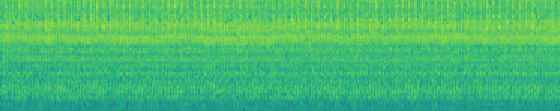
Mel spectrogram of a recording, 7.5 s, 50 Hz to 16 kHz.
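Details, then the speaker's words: Air compressor (about 7.4 cfm at 90 psi) after a head repair where a dry aluminum journal caused problems: fast even chugging with a light rattle, far quieter than before the repair. Running properly again. "maybe this rattles a little bit but it's a lot quieter than it was it did seem like there was making some the aluminum on the dry journal was certainly causing some issues"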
